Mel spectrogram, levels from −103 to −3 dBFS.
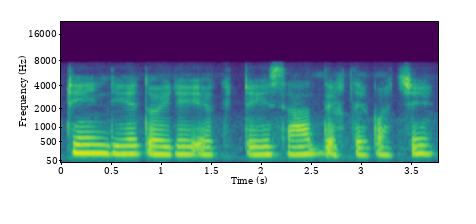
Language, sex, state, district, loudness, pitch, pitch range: Bengali, female, Assam, Hailakandi, -16 LUFS, 185 Hz, 180-195 Hz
